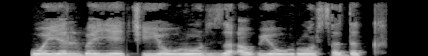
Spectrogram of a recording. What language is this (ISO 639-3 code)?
pus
